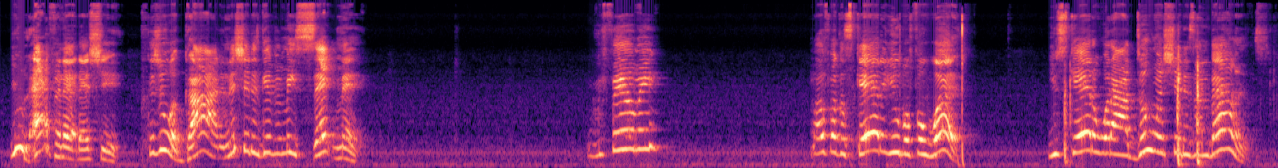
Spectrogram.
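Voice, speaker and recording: A woman giving a blunt, profane motivational sermon to her listeners, casual and slangy, repeating her commands with emphasis. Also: extremely high pitch. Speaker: spiritual teacher.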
